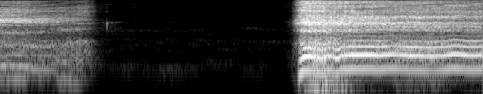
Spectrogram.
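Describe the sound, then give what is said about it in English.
A voice imitates a football stadium crowd gasping: a first breathy voiced sound, about a second of silence, then a longer, loud drawn-out gasp with strong tonal harmonics that holds to the end. “That motherfucking Buccaneers crowd was like,”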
